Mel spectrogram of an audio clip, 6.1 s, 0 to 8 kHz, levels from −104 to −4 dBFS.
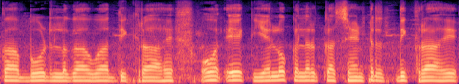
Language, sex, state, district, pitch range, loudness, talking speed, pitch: Hindi, male, Rajasthan, Bikaner, 130-135 Hz, -15 LUFS, 155 wpm, 130 Hz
